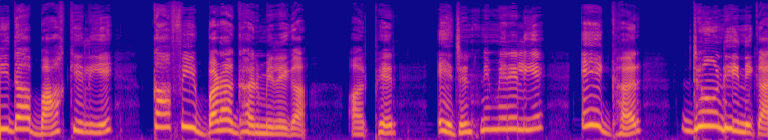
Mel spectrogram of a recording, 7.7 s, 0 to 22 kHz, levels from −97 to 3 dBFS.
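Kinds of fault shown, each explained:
No technical faults can be heard in this speech.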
